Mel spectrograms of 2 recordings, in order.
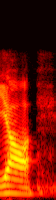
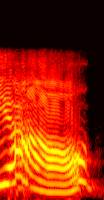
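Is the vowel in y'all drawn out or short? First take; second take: short; drawn out. First: The vowel is short and relaxed. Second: The vowel is drawn out and exaggerated. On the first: The speaker calls it right. "you talk like this. You say, y'all" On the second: The speaker calls it wrong. "if you pronounce that A, we got problems"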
